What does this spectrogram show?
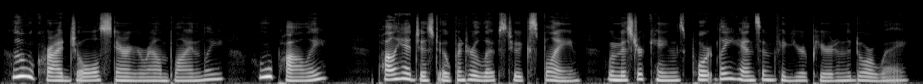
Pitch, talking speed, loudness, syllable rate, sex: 205 Hz, 170 wpm, -17 LUFS, 5.3 syllables/s, female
